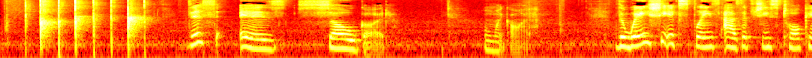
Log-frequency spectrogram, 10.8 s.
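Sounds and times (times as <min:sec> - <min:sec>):
hand claps: 0:00.0 - 0:02.2
speech: 0:02.5 - 0:03.8, 0:04.4 - 0:05.2, 0:06.4 - 0:07.2, 0:08.2 - 0:10.8.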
